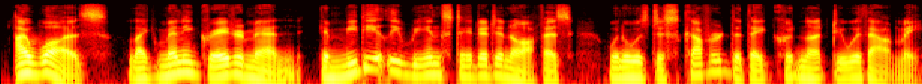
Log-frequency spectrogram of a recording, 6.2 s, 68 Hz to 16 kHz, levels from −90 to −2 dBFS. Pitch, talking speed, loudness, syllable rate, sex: 110 Hz, 205 wpm, -21 LUFS, 6.4 syllables/s, male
